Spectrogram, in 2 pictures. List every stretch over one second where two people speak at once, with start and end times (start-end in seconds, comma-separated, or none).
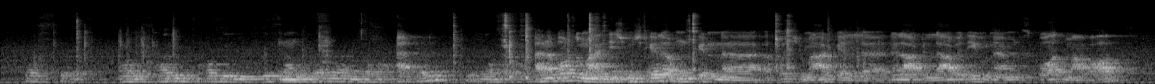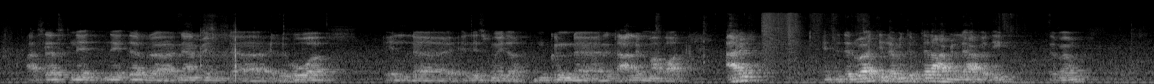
5.8-7.1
